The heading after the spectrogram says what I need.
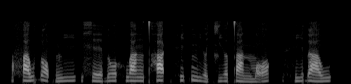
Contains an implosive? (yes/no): yes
